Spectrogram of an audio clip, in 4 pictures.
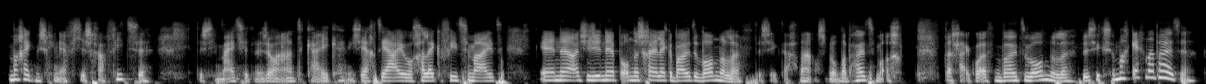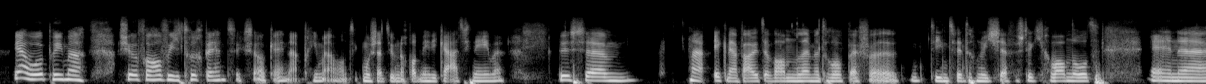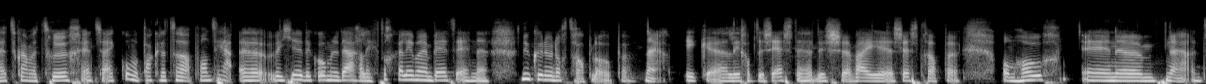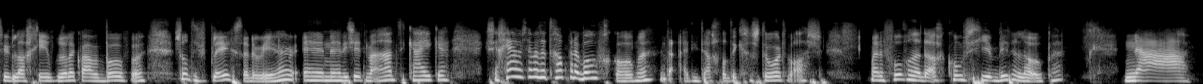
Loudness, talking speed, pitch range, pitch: -16 LUFS, 255 wpm, 160-200 Hz, 180 Hz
